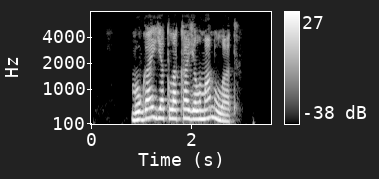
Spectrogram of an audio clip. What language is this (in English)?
Mari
